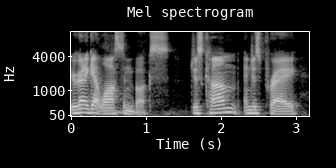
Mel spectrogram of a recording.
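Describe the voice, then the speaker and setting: Speaking in a normal speaking voice with an American accent, a man uses lively intonation at a fairly slow pace on a very clean recording with a silent background. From New Jersey. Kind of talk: interview conversation.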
